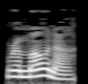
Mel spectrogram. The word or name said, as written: romona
